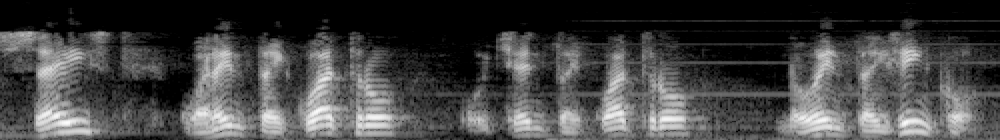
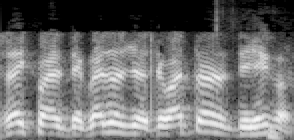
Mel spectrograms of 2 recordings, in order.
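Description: First: The numbers are said slowly. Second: The numbers are said quickly.

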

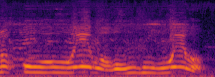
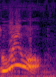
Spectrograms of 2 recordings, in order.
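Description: First: The vowel pair is split into two syllables. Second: The vowel pair is said as one syllable. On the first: The speaker calls it wrong. "porque está separando el diptongo" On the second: The speaker calls it right. "no, es huevo"

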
